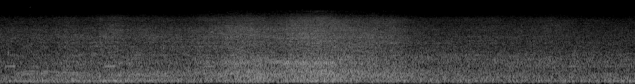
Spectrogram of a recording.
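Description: Road traffic noise, swelling as a vehicle passes about two to four seconds in, then fading back to a steady hum.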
